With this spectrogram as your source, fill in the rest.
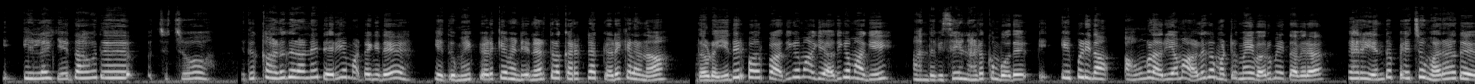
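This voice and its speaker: Woman playing a high-voiced, teasing family aunt. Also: normal speed, darkish tone. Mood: puzzled. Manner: scolding, teasing and explaining. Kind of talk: village family drama acting.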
